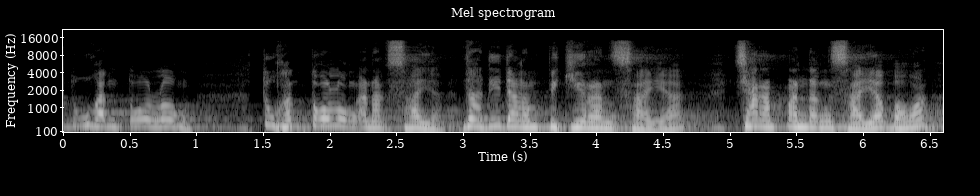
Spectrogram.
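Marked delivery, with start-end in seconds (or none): 0.0-2.8 high, soft, tearful imitated prayer; tearful plea. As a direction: replay the crying prayer, pitched up and hushed. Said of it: "sungguh-sungguh menangis".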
